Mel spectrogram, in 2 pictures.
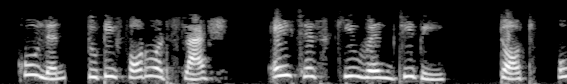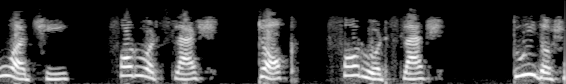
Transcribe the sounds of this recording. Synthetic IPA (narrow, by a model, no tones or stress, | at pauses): kolent̪uʈifɔɾwəɾɖslæʃ | et͡ɕeskjuend͡ʒibi | ɖ̥ɔʈ | oaɾd͡ʑi | fɔɾwəɾɖslæʃ | ʈɔk | fɔɾwəɾɖslæʃ | d̪̥uid̪ɔʃ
